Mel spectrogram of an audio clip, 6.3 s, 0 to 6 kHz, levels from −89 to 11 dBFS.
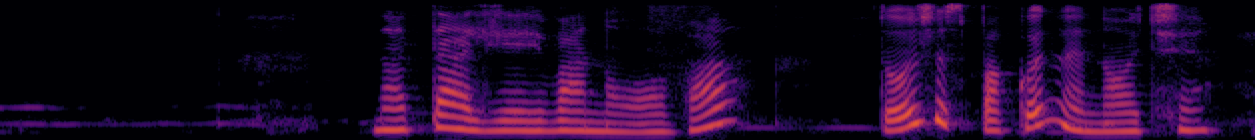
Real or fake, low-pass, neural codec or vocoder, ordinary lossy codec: real; 5.4 kHz; none; none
